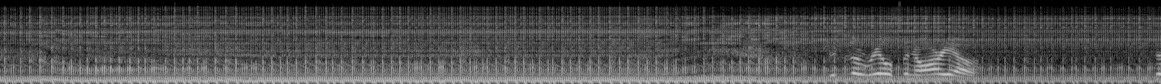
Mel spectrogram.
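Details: Husqvarna 562XP chainsaw, after the shop reflashed its software for dying when hot and stumbling, warm after a lunch break and refuel: steady, even two-stroke idle holding its beat without surging or dying, a brief whistle near the end; normal idle.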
